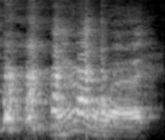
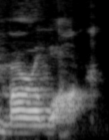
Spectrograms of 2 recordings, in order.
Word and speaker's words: Marowak: Marowak. Marowak. Oh, I said Marowok. My bad. I can't pronounce Cuz it's Maro because it's bone. Oh, because it's the marrow of the bone.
